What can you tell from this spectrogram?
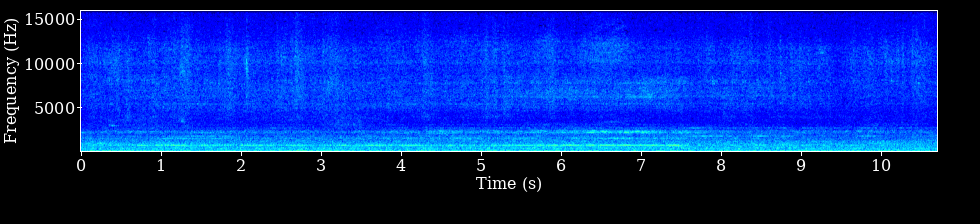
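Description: Steady running noise of a Transperth B-series electric multiple unit at speed, heard from inside the carriage. A thin steady whine runs over the rumble and stops about seven seconds in.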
